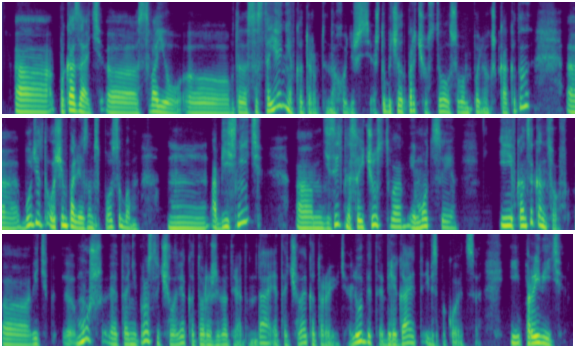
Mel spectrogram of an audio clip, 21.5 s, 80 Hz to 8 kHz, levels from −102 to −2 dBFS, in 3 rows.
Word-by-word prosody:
а, 150 -2 +2
показать, 165 - +4
э, 130 - 0
своё, 150 +1 +2
э, 125 -1 -4
вот 115 - -14
это 130 - 0
состояние, 205 - +1
в - - -18
котором 135 -3 -8
ты - - -19
находишься, 60 - -9
чтобы - - -4
человек 155 -3 -1
прочувствовал, 155 - -2
чтобы 135 +2 -5
он 125 - -4
понял, 135 -4 -6
как 125 -2 -7
это, 275 +3 0 0.5
э, 140 -2 -2
будет 225 - +3
очень 205 +3 +6
полезным 150 -4 +3
способом, 160 - -3 0.3
м, 140 0 0
объяснить, 180 - +2 0.4
ам, 140 -2 +1
действительно 175 - +1
свои 165 -2 +4
чувства, 195 -5 +2
эмоции. 155 -2 0 0.5
И 205 -1 +8
в - - -3
конце 200 +8 +4
концов, 195 -7 0
э, 130 -3 -2
ведь, 135 -4 -7 0.2
э, - - -8
муж- 215 - +2
это 140 -2 -3
не 135 -1 -3
просто 210 - -1
человек, 145 +4 -4
который 125 -2 -3
живёт 120 +2 -6
рядом, - - -13
да, 165 -1 -4
это 120 - -10
человек, 160 - -5
который 125 - -7
тя 130 - -18
любит, 190 0 +4
оберегает 150 +6 -1
и - - -11
беспокоится. - - -9 0.4
И 170 -1 +2
проявить, 160 - +6
150 Hz, 160 wpm, -23 LUFS, 130-180 Hz, 0.5 s, И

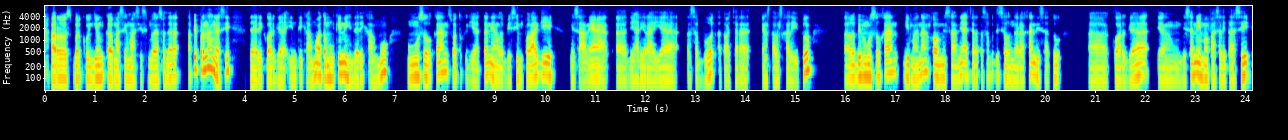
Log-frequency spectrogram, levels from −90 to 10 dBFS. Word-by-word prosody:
harus 105 +1 +5
berkunjung 105 +1 +1
ke 105 -3 +5
masing-masing 100 0 -2
9 100 -1 0
saudara. 110 +3 +1 0.2
Tapi 180 - +3
pernah 180 +2 +6
gak 160 - +6
sih 160 +3 0 0.4
dari 95 0 +1
keluarga 100 -2 0
inti 100 0 -6
kamu 110 +7 +3
atau 105 -3 +2
mungkin 130 +5 +2
nih 110 -7 +2
dari 95 +2 -1
kamu 105 +12 -1 0.4
mengusulkan 120 +5 +2
suatu 110 -4 -4
kegiatan 95 +3 -3
yang 105 -6 +1
lebih 95 +1 -5
simpel 105 0 -4
lagi 120 +1 +3 0.3
misalnya, 95 +1 +1 0.2
eee, 95 -2 -1
di 100 - -8
hari 100 +1 -2
raya 95 0 -1 0.2
tersebut 100 +9 -3
atau 95 -1 -6
acara 95 0 -4 0.2
yang 95 0 -6
setahun 95 -1 -5
sekali 95 -2 -4
itu, 155 - +4 0.7
eee, 105 - +1
lebih 120 +1 +3
mengusulkan 120 +5 +2
gimana 115 +5 -1
kalau 120 -3 +5
misalnya 110 +3 0
acara 115 -3 -3
tersebut 110 +4 -10
diselenggarakan 100 +1 -1
di - - -2
1, 100 +3 -6 0.5
eee, 95 0 -4
keluarga 100 +6 +2 0.2
yang 95 -1 -5
bisa 95 +6 -3
nih 130 -1 +5
memfasilitasi, 100 0 0
105 Hz, 135 wpm, -25 LUFS, 95-120 Hz, 0.7 s, pernah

